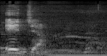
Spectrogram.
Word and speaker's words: ella: français, en espagnol, pardon, ça ne se prononce pas comme une seule L, se prononce comme j. Ici, on dit ella.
